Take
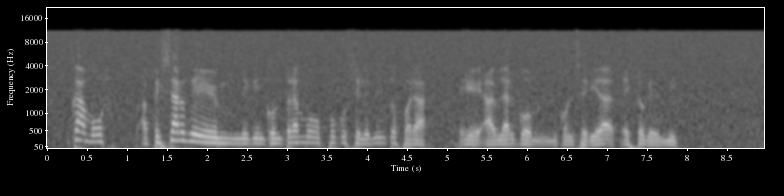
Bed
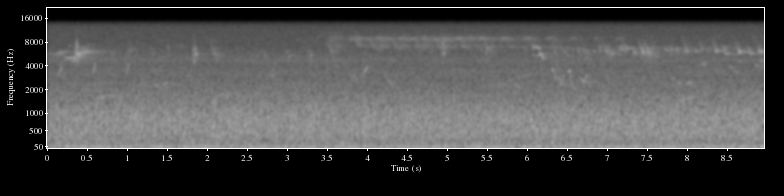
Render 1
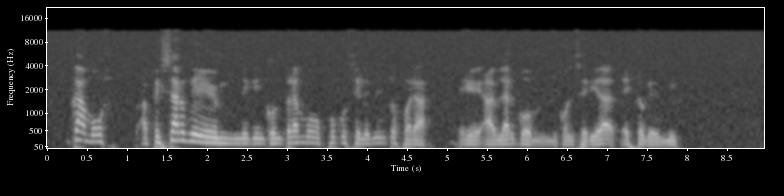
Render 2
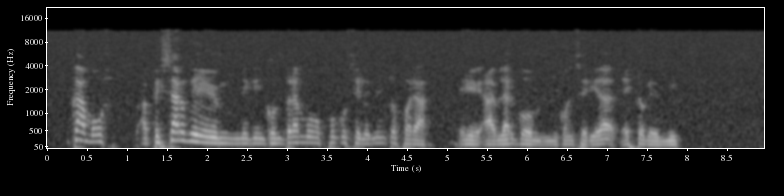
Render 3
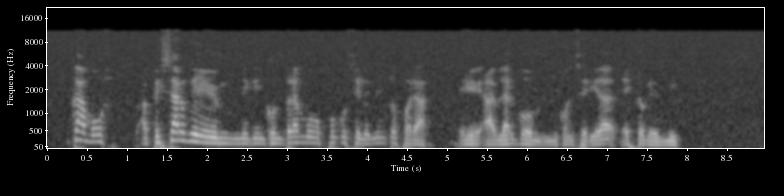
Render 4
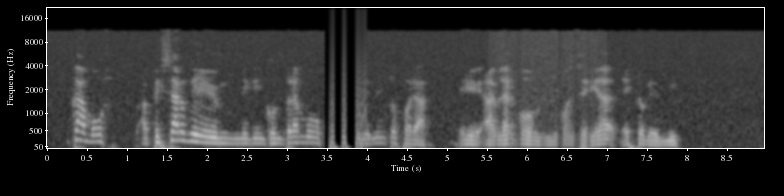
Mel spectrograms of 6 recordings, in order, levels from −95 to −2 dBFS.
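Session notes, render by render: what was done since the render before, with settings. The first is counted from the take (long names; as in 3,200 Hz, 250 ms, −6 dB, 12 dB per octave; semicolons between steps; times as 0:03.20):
noise reduction from a noise print 9 dB
flanger 0.36 Hz, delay 7.6 ms, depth 3.6 ms, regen +64%
level +1.5 dB
0:03.47–0:04.00: comparator with hysteresis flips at −35 dBFS; 0:05.51–0:06.99: ceiling on every frequency bin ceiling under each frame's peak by 13 dB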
